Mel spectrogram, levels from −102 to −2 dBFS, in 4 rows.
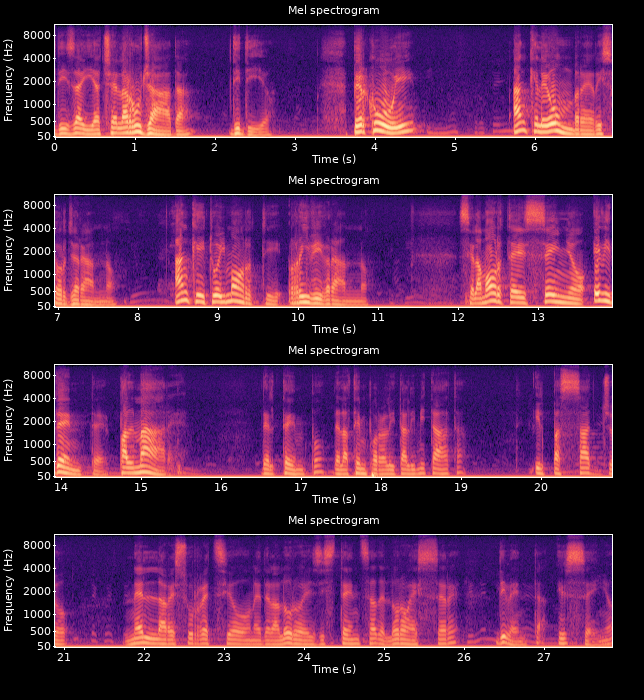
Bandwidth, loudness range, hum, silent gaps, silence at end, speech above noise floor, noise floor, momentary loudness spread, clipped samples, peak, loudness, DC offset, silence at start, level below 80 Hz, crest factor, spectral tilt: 11 kHz; 9 LU; none; none; 0 s; 34 dB; -52 dBFS; 16 LU; under 0.1%; 0 dBFS; -19 LUFS; 9%; 0 s; -42 dBFS; 18 dB; -6.5 dB/octave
